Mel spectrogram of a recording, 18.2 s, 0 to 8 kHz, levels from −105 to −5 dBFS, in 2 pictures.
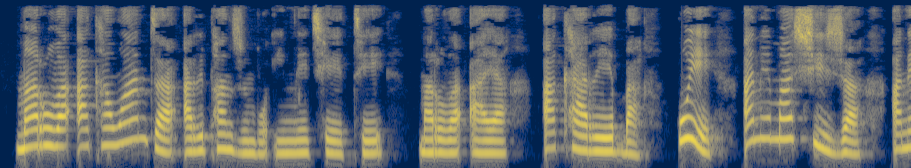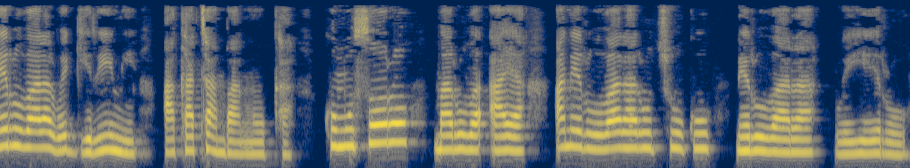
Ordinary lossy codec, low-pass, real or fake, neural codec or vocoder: MP3, 48 kbps; 7.2 kHz; real; none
